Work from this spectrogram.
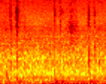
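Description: Soft, quick clicks of a computer keyboard come in a short run of light, close keystrokes over a low, steady background hum.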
